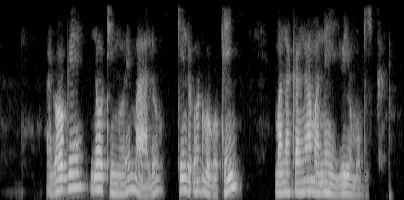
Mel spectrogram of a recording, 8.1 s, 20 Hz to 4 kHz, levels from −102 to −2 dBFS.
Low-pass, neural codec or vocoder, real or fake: 3.6 kHz; none; real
